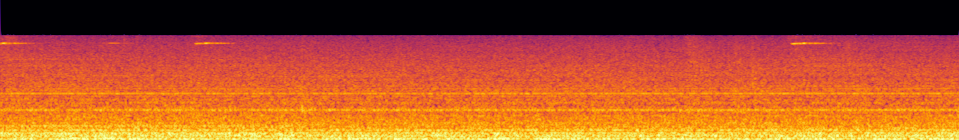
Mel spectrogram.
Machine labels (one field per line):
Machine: pump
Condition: abnormal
